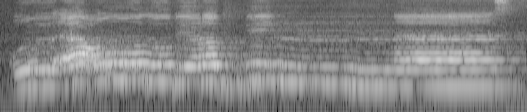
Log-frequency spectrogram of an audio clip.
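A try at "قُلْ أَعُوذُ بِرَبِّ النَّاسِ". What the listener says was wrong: Tidak boleh dibaca Qul a'udzu birabbin nas, tetapi ditahan suaranya ketika mengucapkan nun tasydid seperti ini. Qul a'udzu birabbin nas.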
